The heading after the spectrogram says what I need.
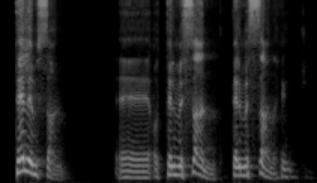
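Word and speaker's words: Tlemcen: look at it and that it's something like Telemsan or Telmesan, I think. Telemsen. Okay, so Telemsen, thank you.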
